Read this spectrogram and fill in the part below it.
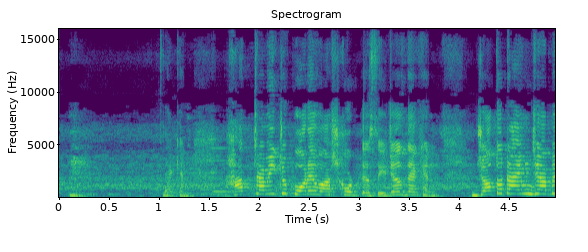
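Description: A young woman speaks close to a microphone, with animation.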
